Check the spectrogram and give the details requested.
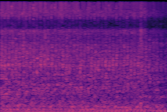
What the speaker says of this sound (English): The engine's good and warm.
